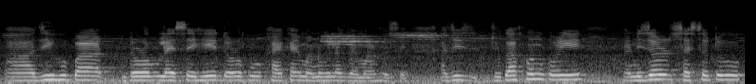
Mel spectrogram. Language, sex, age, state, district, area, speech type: Assamese, female, 60+, Assam, Tinsukia, rural, spontaneous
